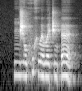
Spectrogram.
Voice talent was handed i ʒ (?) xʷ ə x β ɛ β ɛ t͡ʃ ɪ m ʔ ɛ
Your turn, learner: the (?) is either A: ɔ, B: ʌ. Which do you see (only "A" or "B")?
A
